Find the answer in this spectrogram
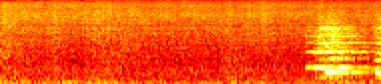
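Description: Stylus running in the lead-in groove of a record on a turntable: a steady surface hiss with a few faint ticks. The orchestra comes in at the very end.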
